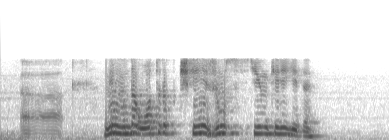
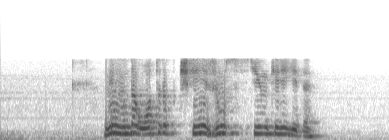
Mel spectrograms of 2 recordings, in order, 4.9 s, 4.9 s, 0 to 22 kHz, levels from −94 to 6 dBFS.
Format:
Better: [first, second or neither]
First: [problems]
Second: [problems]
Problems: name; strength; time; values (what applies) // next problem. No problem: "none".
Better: second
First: background sound (Burping, eructation); 13 dB below the speech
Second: none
